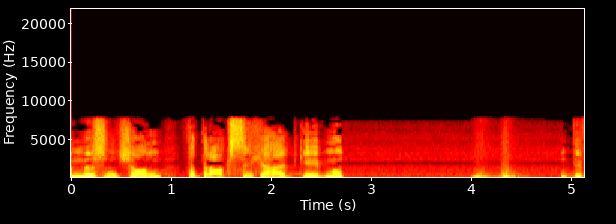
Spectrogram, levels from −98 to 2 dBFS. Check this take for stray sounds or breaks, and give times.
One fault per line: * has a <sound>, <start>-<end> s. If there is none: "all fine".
* has a whoosh, 4.0-4.8 s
